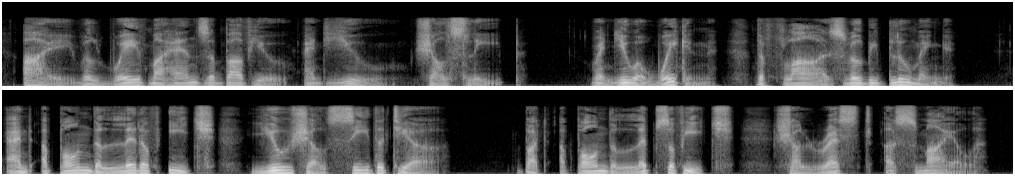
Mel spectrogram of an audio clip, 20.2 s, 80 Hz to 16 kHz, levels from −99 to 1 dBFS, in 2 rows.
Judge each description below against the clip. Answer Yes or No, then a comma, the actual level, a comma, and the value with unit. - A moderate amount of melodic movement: No, wide, 5.9 semitones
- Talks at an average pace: No, slow, 120 wpm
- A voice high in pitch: No, very low, 95 Hz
